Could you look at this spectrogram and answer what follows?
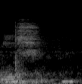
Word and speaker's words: niche: niche is actually a French word. Like it's not changed at all. It's a word directly Yeah. from French. So if you pronounce it like in the French way to pronounce things, it would be niche.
